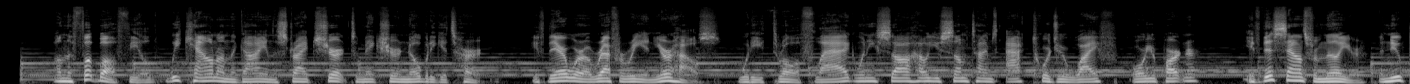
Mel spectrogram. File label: Radio Ad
